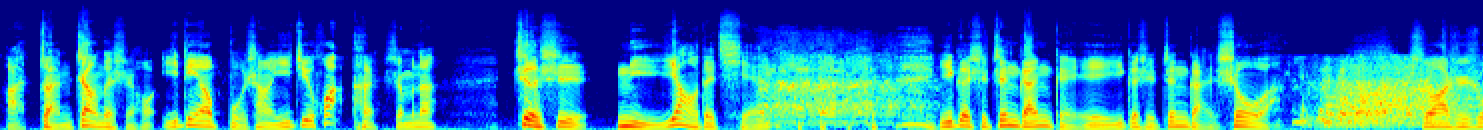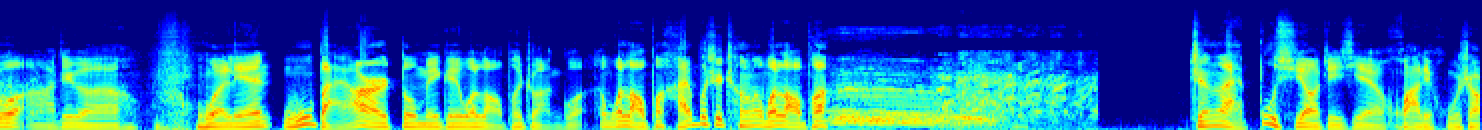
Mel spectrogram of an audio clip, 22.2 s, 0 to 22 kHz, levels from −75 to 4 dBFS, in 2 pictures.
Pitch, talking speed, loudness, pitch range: 120 Hz, 210 characters per minute, -20 LUFS, 100-140 Hz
